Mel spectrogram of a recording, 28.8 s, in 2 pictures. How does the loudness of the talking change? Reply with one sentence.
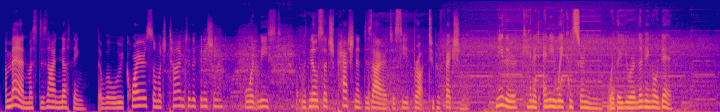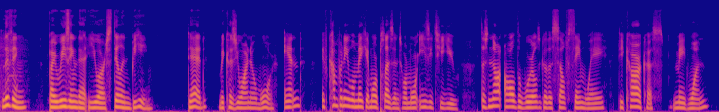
The loudness of the talking goes up, then down.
